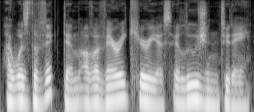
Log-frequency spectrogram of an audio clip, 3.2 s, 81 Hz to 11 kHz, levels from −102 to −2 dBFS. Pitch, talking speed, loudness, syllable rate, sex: 120 Hz, 205 wpm, -15 LUFS, 5.2 syllables/s, male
